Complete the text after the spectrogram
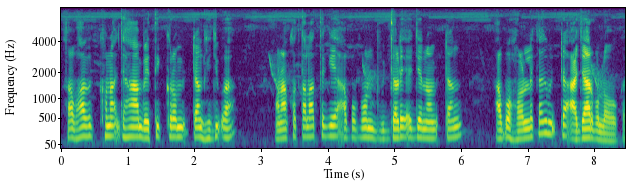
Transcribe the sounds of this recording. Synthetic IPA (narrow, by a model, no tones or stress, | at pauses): sɔbʱabikʰːɔnaʔd͡ʒaɦãbɛt̪ikːɾɔmːit̪̚ˀʈaŋɦid͡ʒuʔa | ɔnakɔt̪alat̪ɛɡɛa̰bɔbɔnbud̪aɽɛʔa̰d͡ʒɛnɔmit̪̚ˀʈaŋ | abɔɦɔɽlɛkaɡɛmit̪̚ˀʈaʔad͡ʒaɾbɔlɔka̰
